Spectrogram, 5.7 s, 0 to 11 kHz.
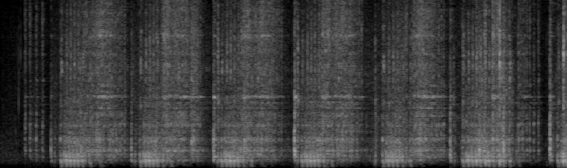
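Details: Craftsman 3.7 / Poulan 3700 saw, dated 1983, after a new carburetor and fuel line were fitted. It revs up cleanly into each cut and drops back between cuts, about one per second, strong and even. Running right.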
